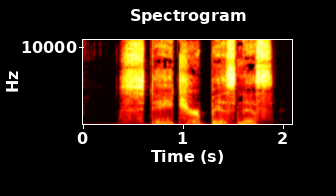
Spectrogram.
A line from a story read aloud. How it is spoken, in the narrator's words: hissed the man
